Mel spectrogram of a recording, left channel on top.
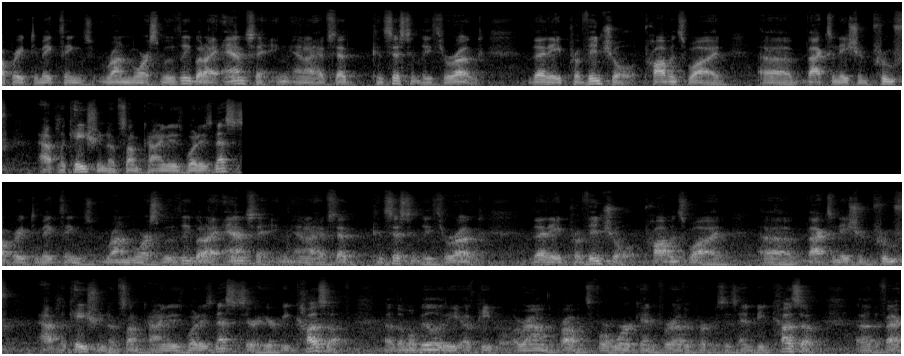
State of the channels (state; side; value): drops out; left; at 11.4 s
